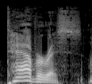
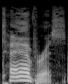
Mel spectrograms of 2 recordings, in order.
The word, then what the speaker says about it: Tavares: This isn't in Orlando proper, it's in Tavares, or as the locals call it, Tavares. I'm sorry to say that, but the locals pronounced it Tavares, as far as I know. T-A-V-A-R-A-S.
